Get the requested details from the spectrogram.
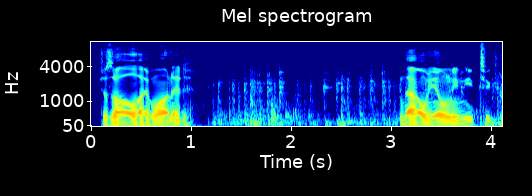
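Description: A heavy metal door slides open with a low rumble.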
